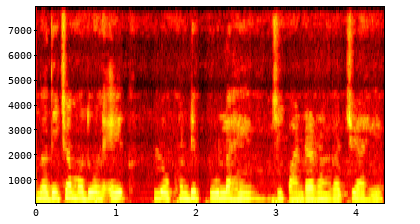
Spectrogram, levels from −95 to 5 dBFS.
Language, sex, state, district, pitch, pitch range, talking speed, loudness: Marathi, female, Maharashtra, Gondia, 235 Hz, 225-240 Hz, 140 wpm, -14 LUFS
